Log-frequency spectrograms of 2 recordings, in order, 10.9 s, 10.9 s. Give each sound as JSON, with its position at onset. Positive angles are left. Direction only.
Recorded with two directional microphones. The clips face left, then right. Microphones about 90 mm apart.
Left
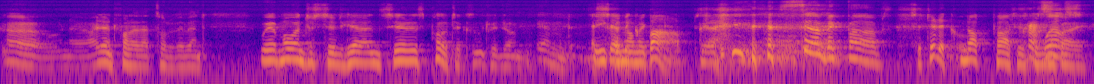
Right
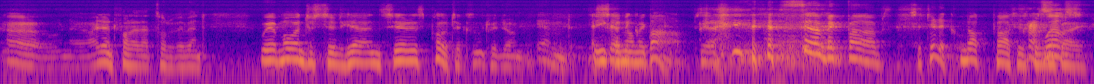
{"t": 0.0, "sound": "a man's voice", "side_deg": 35}
{"t": 8.7, "sound": "a man's voice", "side_deg": 40}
